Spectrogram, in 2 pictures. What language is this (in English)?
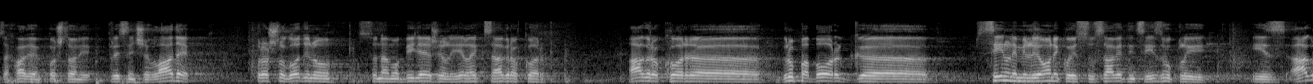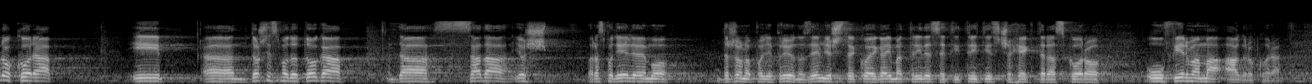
Croatian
